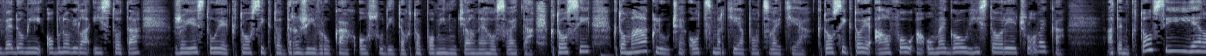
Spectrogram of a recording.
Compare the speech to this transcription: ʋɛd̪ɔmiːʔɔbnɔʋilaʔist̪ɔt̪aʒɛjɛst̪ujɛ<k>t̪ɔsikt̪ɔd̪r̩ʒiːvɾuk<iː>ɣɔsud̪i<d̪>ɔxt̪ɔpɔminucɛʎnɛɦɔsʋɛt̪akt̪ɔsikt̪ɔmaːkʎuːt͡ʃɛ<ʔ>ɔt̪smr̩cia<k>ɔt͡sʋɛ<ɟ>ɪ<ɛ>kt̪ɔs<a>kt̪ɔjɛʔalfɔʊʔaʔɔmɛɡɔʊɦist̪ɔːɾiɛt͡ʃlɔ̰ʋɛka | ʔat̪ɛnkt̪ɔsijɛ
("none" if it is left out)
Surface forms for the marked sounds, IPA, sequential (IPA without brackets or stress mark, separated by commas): k, aː, t̪, ʔ, p, c, a, i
